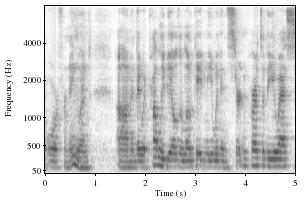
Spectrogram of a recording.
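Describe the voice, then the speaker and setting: In a room with audible echo, a man with an American accent talks fairly quickly in a fairly low voice with fairly even intonation. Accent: Southern California, somewhat blunted. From Southern California. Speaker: linguistics lecturer. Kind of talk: lecture. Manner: casual, with fillers.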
